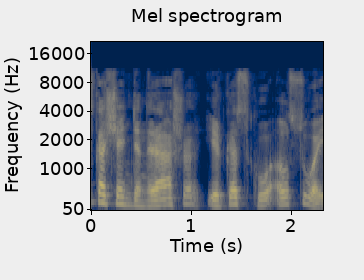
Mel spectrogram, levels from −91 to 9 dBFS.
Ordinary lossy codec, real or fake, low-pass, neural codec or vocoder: MP3, 48 kbps; real; 10.8 kHz; none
